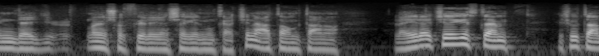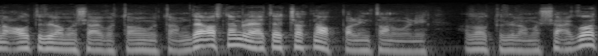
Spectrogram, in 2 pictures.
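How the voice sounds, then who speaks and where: A man speaks at a moderate pace, his fairly low voice dark and mellow in tone. His intonation is lively, and the background is quiet. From Hungary, Pécs; Hungary. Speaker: esoteric lecturer and healer; lecturer, TV show host. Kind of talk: autobiographical lecture. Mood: calm, reflective storytelling. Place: studio.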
